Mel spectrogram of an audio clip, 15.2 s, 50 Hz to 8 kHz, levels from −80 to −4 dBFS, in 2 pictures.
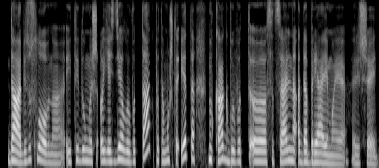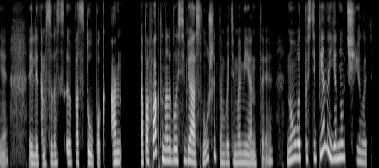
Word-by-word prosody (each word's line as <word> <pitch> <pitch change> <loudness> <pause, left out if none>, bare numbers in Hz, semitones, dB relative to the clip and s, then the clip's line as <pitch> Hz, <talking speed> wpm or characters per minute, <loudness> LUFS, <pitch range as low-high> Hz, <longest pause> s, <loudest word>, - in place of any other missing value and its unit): Да, 180 -3 +8
безусловно, 170 -4 0
и 175 - -2
ты 205 +4 -5
думаешь: 190 -2 -1
"Ой, 185 +1 +2
я 180 -1 +1
сделаю 180 0 +2
вот 180 +1 -6
так, 380 +4 +2
потому 190 0 -4
что - - -2
это, 230 0 +2 0.3
ну, 215 - +3
как 200 +1 +4
бы 185 +1 0
вот, 180 0 -5
а, 180 -1 +5
социально 180 +2 +3
одобряемое 165 -4 +1
решение, 145 -1 -4 0.4
или 150 -1 -3
там 140 0 -7
содас 155 +1 -2
э, 170 - -1
поступок." 165 -2 -2
А 160 - +2
н 175 - -4 0.4
а 170 - +2
по 195 - +3
факту 290 - +3
надо 195 0 0
было 195 +1 -1
себя 190 -3 +2
слушать 235 - -4
там 155 -1 -8
в - - -12
эти 155 +1 -7
моменты. 160 +3 -6 0.2
Ну 205 +6 -2
вот 250 0 0
постепенно 260 - -2
я 230 -8 +1
научилась. 195 -8 -4
180 Hz, 175 wpm, -23 LUFS, 165-200 Hz, 0.4 s, Да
